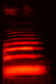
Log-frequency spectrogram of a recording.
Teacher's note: इन स्वरों के उच्चारण में हरस्व स्वर से 3 गुना समय लगता है। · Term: प्लुत स्वर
